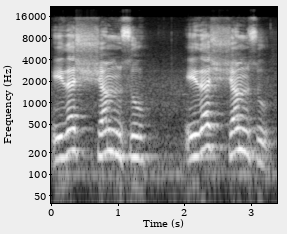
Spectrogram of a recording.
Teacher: الف اور لام کو نہ پڑھیں گے، بلکہ بعد والے حرف سے ملا کر پڑھیں گے۔ جیسے اذا الشمس، اذا الشمس، یہاں الف اور لام دونوں کو ہی چھوڑ دیا گیا، زال کو شین سے ملایا گیا۔ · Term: حروف شمسی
